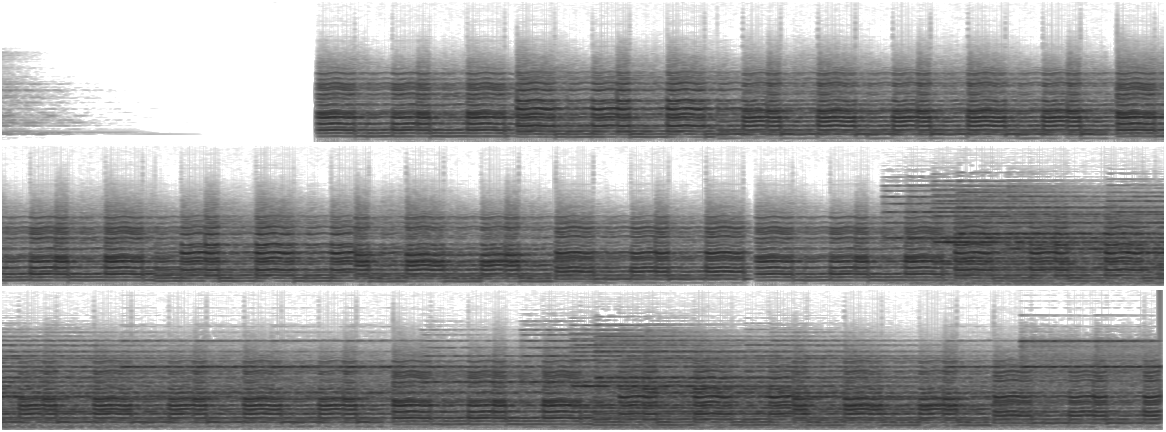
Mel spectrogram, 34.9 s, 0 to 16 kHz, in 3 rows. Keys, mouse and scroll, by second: 0.7 ctrl+h, 3.2-4.3 alt+middle drag, 4.3-5.6 drag, 6.9 click, 7.6 click, 8.2 alt+middle click, 8.7 ctrl+h, 9.9 alt+middle click, 11.6 click, 12.4 click, 14.3 alt+middle click, 16.7 click, 18.9 click, 19.6 alt+middle click, 20.6 click, 21.9 alt+middle click, 23.2 alt+scroll, 24.3 click, 25.2 alt+scroll, 26.0-26.5 alt+scroll, 29.7 click, 31.2 alt+middle click, 33.6 click, 34.3 alt+middle click.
